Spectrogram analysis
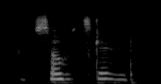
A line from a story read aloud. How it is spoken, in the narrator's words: she said, quietly enough that Eddie thought he wasn't supposed to hear it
